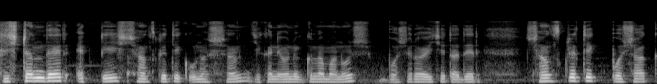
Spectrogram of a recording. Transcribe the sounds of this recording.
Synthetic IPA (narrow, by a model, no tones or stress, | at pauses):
kɾiʃʈand̪eɾek̚ʈiʃaŋskɾit̪ikonuʃʈʰand͡ʑekʰaneɔnek̚ɡulamanuʃbɔʃeɾoet͡ɕʰet̪ad̪eɾʃaŋskɾit̪ik̚poʃak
